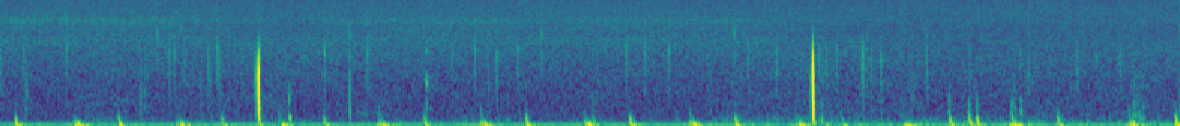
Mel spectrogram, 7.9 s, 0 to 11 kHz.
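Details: Own heartbeat recorded while sick with the flu: soft regular low thumps over a steady hum, about 87 beats a minute; heartbeat.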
